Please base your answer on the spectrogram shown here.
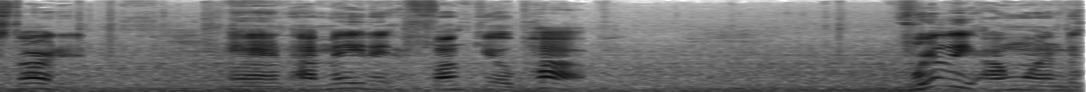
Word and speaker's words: Funko: didn't know and it's some people freaking mispronounce that call it funky Oh pop no that's not the name of the Instagram it is Funko pop basically when I created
